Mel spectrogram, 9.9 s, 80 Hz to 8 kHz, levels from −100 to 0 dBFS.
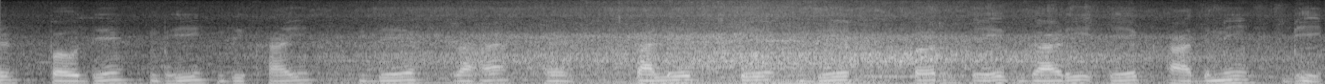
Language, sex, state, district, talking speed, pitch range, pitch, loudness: Hindi, male, Uttar Pradesh, Varanasi, 85 wpm, 100-120 Hz, 110 Hz, -24 LUFS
